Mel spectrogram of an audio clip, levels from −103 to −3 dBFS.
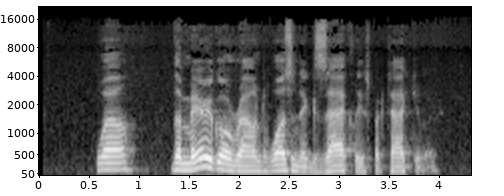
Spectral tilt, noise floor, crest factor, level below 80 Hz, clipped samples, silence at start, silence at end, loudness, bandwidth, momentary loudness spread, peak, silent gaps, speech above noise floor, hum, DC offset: -6.5 dB/octave; -69 dBFS; 16 dB; -58 dBFS; under 0.1%; 0.55 s; 0.4 s; -18 LUFS; 16 kHz; 15 LU; -4 dBFS; none; 51 dB; none; under 0.1%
